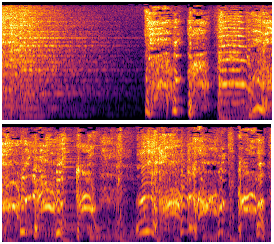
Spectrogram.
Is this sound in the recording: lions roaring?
no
